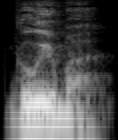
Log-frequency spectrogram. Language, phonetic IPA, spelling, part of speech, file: Russian, [ˈɡɫɨbə], глыба, noun, Ru-глыба.ogg
- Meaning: block, lump, burr, clod, chunk (such as of rock or ice)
